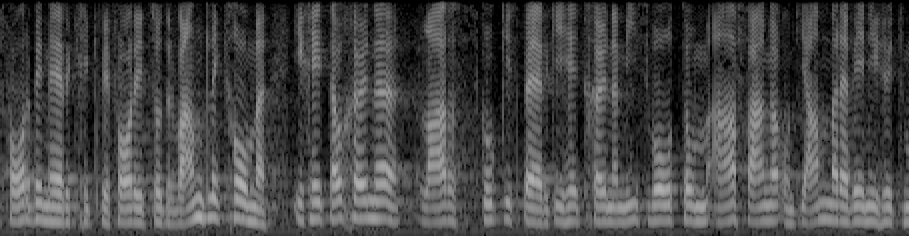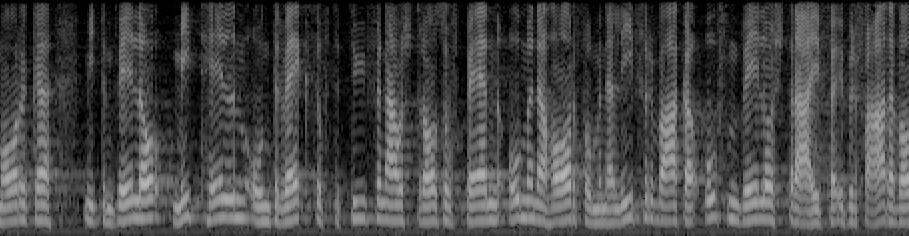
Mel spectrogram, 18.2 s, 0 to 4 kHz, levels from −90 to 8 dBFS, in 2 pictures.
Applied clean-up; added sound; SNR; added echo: none; none; none; none.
